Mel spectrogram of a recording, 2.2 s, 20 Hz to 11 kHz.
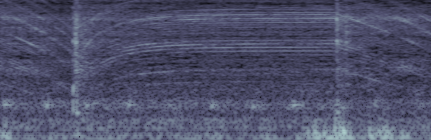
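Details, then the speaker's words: Lexus GS300 with a no-crank, no-start fault: replacement starter bench-tested before fitting gives a steady, even high whine between two clicks with no roughness or grinding; starter works correctly, and the car then starts once it is installed. "तो लगाने से पहले starter को check करते हैं starter बिल्कुल सही काम कर रहा है"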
